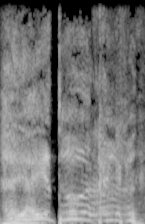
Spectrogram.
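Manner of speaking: mocking raspy hoarse voice. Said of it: "you sound like Super Dave Osborne with laryngitis".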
